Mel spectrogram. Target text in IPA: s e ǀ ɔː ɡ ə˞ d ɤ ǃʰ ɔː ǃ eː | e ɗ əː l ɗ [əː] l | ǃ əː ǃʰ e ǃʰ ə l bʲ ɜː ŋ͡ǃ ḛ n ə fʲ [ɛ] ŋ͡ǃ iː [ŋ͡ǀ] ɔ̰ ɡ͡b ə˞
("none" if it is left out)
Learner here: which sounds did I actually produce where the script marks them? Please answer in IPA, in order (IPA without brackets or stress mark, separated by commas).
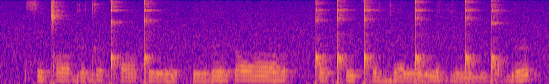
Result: ɔː, ɛ, ŋ͡ǃ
